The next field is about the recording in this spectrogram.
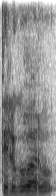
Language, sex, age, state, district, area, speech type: Telugu, male, 18-30, Telangana, Yadadri Bhuvanagiri, urban, spontaneous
